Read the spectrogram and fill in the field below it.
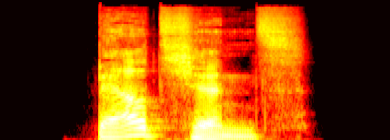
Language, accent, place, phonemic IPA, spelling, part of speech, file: German, Germany, Berlin, /ˈbɛːɐ̯tçəns/, Bärtchens, noun, De-Bärtchens.ogg
- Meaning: genitive of Bärtchen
